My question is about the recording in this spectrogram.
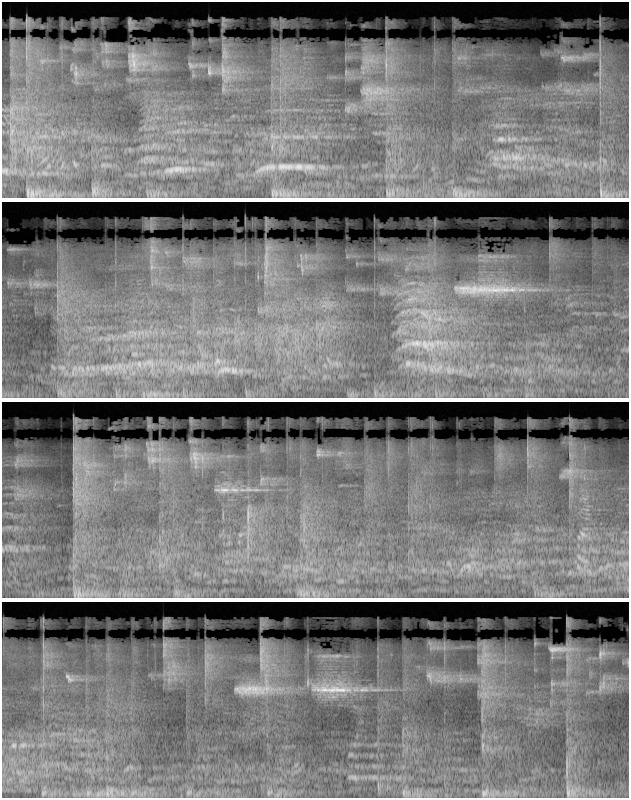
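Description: Indoor volleyball match: players' voices calling out and talking, with repeated short thuds of the ball being hit and bouncing on the court.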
